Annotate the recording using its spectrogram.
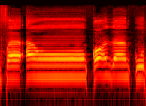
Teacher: nun sukun bertemu dengan huruf qof ikhfa hakiki ditahan dua harakat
